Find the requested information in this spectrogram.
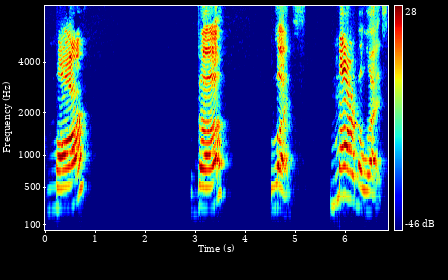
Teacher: That E had that schwa sound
